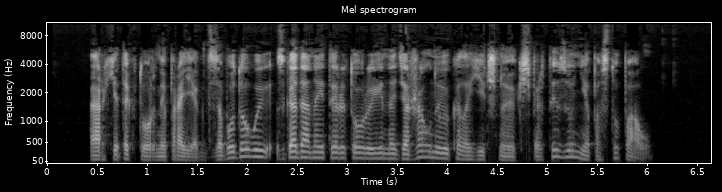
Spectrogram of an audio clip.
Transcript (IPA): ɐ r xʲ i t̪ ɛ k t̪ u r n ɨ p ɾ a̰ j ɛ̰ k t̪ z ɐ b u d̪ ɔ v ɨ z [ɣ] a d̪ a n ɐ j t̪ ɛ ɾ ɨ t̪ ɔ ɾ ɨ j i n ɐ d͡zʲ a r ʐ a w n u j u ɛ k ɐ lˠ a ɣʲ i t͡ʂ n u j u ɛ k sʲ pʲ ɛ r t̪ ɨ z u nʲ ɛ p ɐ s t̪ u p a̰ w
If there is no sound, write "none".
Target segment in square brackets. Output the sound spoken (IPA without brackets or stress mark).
ɣ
